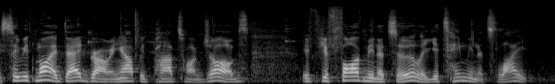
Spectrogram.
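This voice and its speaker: With an Australian accent, a man speaks at a moderate pace in a fairly high pitch with lively intonation, against noticeable background noise. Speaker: business coach. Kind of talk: workshop presentation. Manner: loud.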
